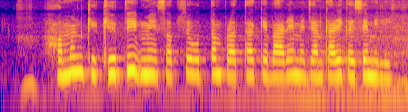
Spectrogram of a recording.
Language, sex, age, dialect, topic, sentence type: Bhojpuri, female, <18, Southern / Standard, agriculture, question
